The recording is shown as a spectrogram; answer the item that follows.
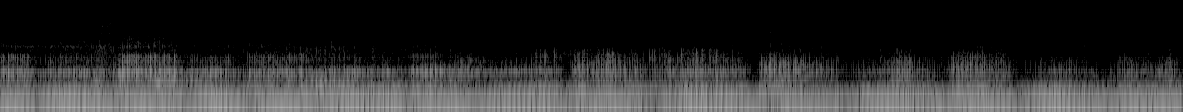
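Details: Resting in a sink, the Maine Coon kitten Olof purrs with a rough low rumble, pulsing in steady breaths about once a second, with faint airy sounds and a light midrange buzz on top.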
